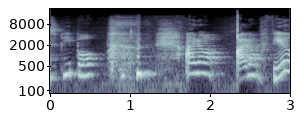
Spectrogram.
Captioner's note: laughing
